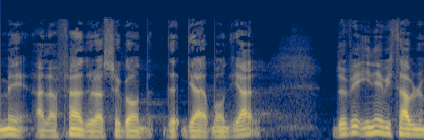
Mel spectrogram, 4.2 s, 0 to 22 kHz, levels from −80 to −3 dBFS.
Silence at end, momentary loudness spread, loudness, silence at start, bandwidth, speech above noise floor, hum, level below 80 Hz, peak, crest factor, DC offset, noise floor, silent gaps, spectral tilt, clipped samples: 0 s; 9 LU; -22 LUFS; 0 s; 13.5 kHz; 28 dB; none; -50 dBFS; 0 dBFS; 22 dB; under 0.1%; -48 dBFS; none; -6 dB/octave; under 0.1%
